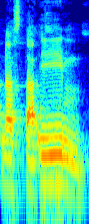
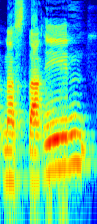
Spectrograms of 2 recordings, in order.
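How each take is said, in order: First: The word ends with an m sound. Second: The word ends with an n sound. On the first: The speaker calls it wrong. "dibaca nasta'im" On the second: The speaker calls it right. "harusnya nasta'in"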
